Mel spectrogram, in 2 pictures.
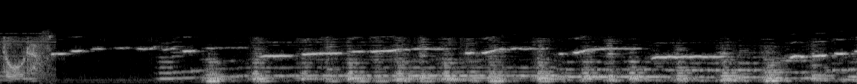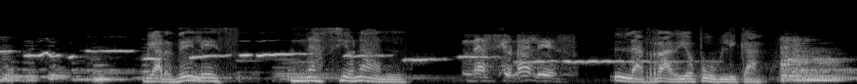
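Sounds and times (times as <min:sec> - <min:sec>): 
person whistling a flowing sliding melody: 0:00.5 - 0:15.8
rhythmic tango accompaniment of plucked and bowed instruments: 0:01.6 - 0:12.9, 0:16.4 - 0:17.1
speech: 0:10.2 - 0:10.9, 0:11.5 - 0:12.7, 0:13.3 - 0:16.8.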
